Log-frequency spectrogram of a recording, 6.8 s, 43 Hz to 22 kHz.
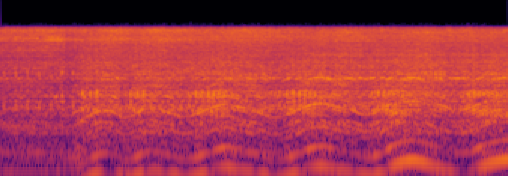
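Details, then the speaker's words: Rover 75 engine at 33 degrees, cold, idle control valve bodged to lower a 1200-1500 rpm idle, running rough as if on about 3¾ cylinders: revved and dropping back with a lumpy note and light rattles on throttle lift-off; cause not confirmed. "You can hear there's a few rattles when you take your back off the throttle a bit."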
